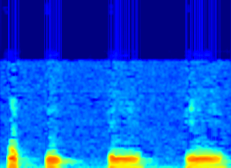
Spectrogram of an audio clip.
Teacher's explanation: والقاف أي مخرجها أقصى اللسان أي آخره مما يلي الحلق، يعني من أقرب منطقة إلى الحلق. · Term: مخرج القاف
